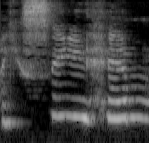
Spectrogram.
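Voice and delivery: trembling, quivering, very high-pitched half-whisper. Asked whether she sees a huge giant nearby, she answers, half-whispering back, quivering. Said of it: "Sophie whispered back".

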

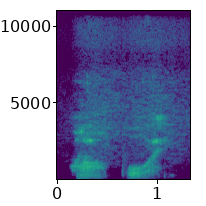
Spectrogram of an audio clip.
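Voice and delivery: very quiet, low, shaky, trembling voice. Narrator, looking at the crayon-colored spool pieces, in a low, shaky voice. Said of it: "I said in a low, shaky voice".

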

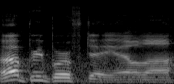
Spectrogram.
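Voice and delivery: deep, low, fully menacing masked-villain voice. A student wishing Ella happy birthday: Darth Vader voice. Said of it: "in Darth Vader's voice".

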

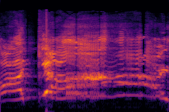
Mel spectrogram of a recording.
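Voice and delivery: very high-pitched, shrieking, shrill battle cry. Voicing the queen who grabs a sword: the queen shouting a challenge. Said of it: "The queen grabs the sword from the, from the decapitated mouse and goes".

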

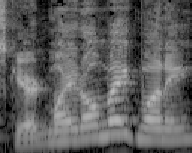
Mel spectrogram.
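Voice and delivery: put-on sarcastic, taunting tone. Imitating a slot machine after a losing max bet: imitating a sarcastic smart-ass voice. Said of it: "a sarcastic, smart-ass voice being like".

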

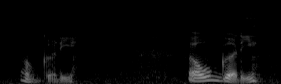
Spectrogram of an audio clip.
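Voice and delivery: light, high, sing-song, falsely delighted sarcasm. Player reacting to a setback in a card game, a little bit sarcastic. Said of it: "Sarcasm, a little bit of sarcasm".

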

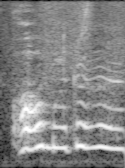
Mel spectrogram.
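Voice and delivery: shrill, very high, very loud screaming. Recounting getting scared on seeing Jason, retelling a scream. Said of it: "I'm screaming, hollering".

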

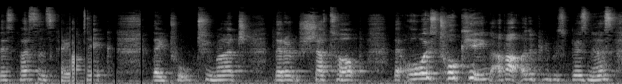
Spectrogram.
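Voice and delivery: ordinary talk

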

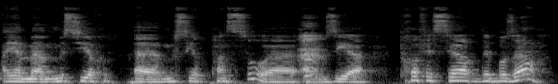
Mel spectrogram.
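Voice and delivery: put-on French accent. Playing the art teacher character and introducing it, Monsieur Pinceau French accent. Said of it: "Is the French accent good?".

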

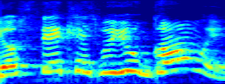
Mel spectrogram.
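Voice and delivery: acted, high-pitched yell calling out. Retelling a confrontation, calling after a girl: retelling own yell. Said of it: "I'm yelling".

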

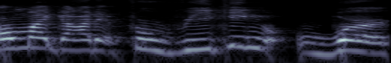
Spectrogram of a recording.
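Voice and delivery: thrilled, bubbling over with excitement. Seeing the homemade edible chapstick worked, so excited. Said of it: "I'm so excited right now".

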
